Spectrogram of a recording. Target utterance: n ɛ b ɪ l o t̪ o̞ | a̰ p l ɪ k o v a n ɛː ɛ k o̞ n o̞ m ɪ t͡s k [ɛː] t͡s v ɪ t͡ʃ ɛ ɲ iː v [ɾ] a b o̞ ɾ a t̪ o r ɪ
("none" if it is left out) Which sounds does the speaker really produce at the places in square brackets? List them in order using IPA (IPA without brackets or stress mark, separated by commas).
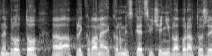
ɛː, l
